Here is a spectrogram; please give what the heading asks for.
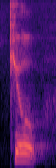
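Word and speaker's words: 経: ça se prononce Kyo, Et au sens de sutra, ça s'écrit kiau, et ça se prononce aussi kyo.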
